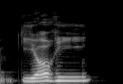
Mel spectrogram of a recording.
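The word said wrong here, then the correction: Győr: Eto FC? – Ja, hast du recht, hast du falsch gesprochen. – Ja, heißt er richtig? – Eto FC Jör. – Jör, okay. Genau.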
